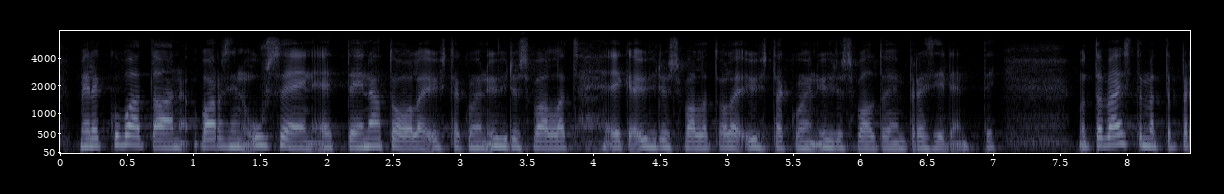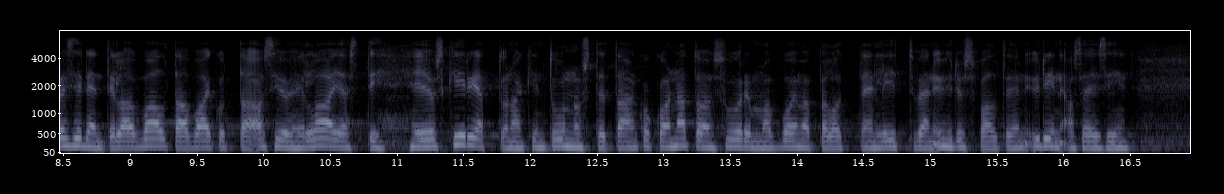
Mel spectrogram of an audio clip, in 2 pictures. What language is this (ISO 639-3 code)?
fin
